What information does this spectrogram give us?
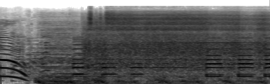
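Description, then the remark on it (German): Many car horns blare at once at a drive-in party where people celebrate in their cars, honking when the music's drop comes, in a dense, continuous chorus with overlapping steady tones starting and stopping, beneath a loud hissy wash of crowd noise and shouting. “Und wenn der Drop kommt, dann wird gehupt.”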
